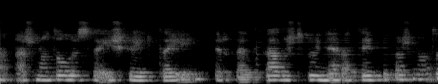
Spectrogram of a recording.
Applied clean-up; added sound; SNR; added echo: neural mask model DeepFilterNet 3.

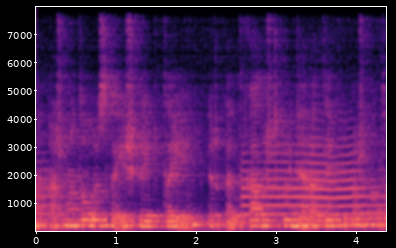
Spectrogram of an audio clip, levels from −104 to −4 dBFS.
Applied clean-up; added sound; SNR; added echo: none; Trumpet; 12 dB; reverberation time 0.8 s.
